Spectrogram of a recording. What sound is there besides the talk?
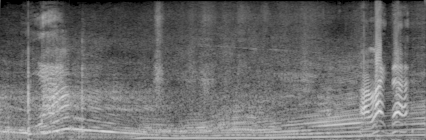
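motorcycle engine revving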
